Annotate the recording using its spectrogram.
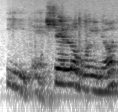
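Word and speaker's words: שלמה: 그러나 영적인 상태 속에서 보게 되면은 아버지 하나님의 지혜를 받은 사람으로 솔로몬의 히브리식 발음은 쇠로모입니다. 쇠로 쇠로모이며 뜻은 평화롭다입니다.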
